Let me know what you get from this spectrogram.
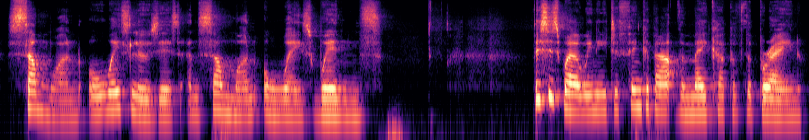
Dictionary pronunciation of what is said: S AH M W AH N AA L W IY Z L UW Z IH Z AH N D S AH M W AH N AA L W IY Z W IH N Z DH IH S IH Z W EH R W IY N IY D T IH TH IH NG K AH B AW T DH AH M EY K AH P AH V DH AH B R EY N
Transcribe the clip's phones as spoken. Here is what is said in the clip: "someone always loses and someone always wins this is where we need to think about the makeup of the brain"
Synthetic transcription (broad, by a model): S AH M W AH N AA L W IY Z L UW Z IH Z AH N S AH M W AH N AA L W IY Z W IH N Z DH IH S IH Z W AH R W IY N IY D T IH TH IH NG K AH B AW T DH AH M EY K AH P AH V DH AH B R EY N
